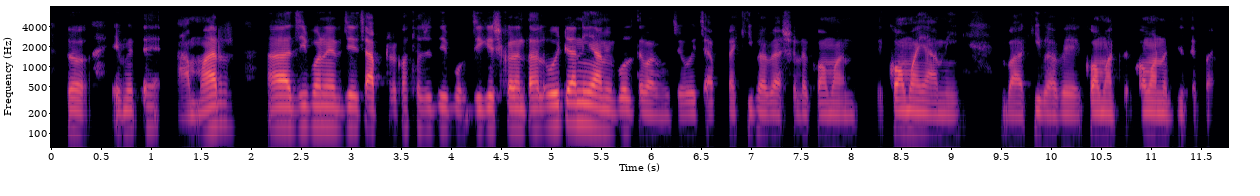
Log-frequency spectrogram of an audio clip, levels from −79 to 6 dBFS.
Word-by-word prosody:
তো - - 0 0.4
এমনিতে 110 -7 -5 0.4
আমার 115 +7 +6 0.6
আ - - +7 0.2
জীবনের 130 -1 +2
যে 125 - +3
চাপটার 115 -1 +3
কথা 115 - -7
যদি 115 +2 -8
ব - - -12 0.2
জিজ্ঞেস 120 +1 +2
করেন 120 -1 +4
তাহলে 120 +1 +3
ওইটা 135 +2 +5
নিয়ে 140 -2 +5
আমি 115 - -2
বলতে 110 -2 -3
পারবো 95 -2 -4
যে - - -12
ওই 100 - -5
চাপটা 105 +1 -6
কীভাবে 105 -2 -4
আসলে 95 +4 -6
কমান 100 0 -2 0.3
ই - - -22
কমাই 110 -1 +4
আমি 95 -1 -9 0.5
বা 95 - 0
কীভাবে 100 -2 -5 0.2
কমাতে 105 -1 0
কমানো 105 -1 +1
যেতে - - -13
পারে? - - -14
110 Hz, 170 wpm, -27 LUFS, 100-120 Hz, 0.6 s, আ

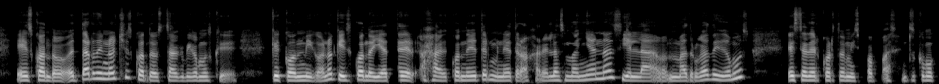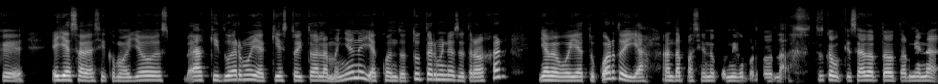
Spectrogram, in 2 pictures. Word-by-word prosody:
es 195 0 +2
cuando 180 -3 +2
tarde 245 +6 +3
y - - +2
noche 265 +4 +1
es 320 - -6
cuando 205 -7 0
está 180 +1 -1
digamos 180 +1 -2
que 430 - -8 0.3
que 200 - +4
conmigo, 185 -2 +2
¿no?, 240 - +2
que 225 -5 +4
es 195 - 0
cuando 205 -2 +3
ya 175 -1 +3
ter 185 +1 +1
ajá. 185 -3 -2
Cuando 190 +2 0
ya 195 - +4
terminé 200 -4 -1
de - - -4
trabajar, - - -4
en 180 - -3
las 195 0 0
mañanas 235 +12 -1
y 195 - +3
en 180 -1 +1
la 170 -1 -2
madrugada, 175 +4 -1
digamos, 230 - 0 0.4
está 200 0 +3
en 190 - +4
el 190 - -1
cuarto 190 0 -2
de - - 0
mis 175 -1 -2
papás. 175 0 -7
Entonces, 185 +3 -11
como 190 -2 -2
que 180 -1 -3 0.2
ella 200 0 +6
sabe 190 -3 +2
así 180 +2 -6
como 175 -1 -4
yo 195 +3 +2
es 195 0 -4 0.2
aquí 200 +1 +1
duermo 215 +3 +2
y 215 - +4
aquí 180 +2 0
estoy 190 -1 -2
toda 190 +1 -1
la 180 -1 +1
mañana, 275 +11 0
y - - -2
ya 180 - +1
cuando 180 -4 -3
tú 255 - -1
termines 225 -4 +1
de 180 - -2
trabajar, 190 - 0 0.3
ya 195 - +5
me 195 - +6
voy 180 0 +3
a 180 - +1
tu - - -6
cuarto 275 -1 +2
y 175 - +4
ya, 170 0 -1
anda 190 0 0
paseando 180 -1 -5
conmigo 175 +1 -2
por - - -9
todos 165 0 -5
lados. - - -8 0.2
Entonces, 200 - -11
como 200 -3 +2
que 180 - -6
se 190 - -1
ha - - +4
adaptado 190 -1 +2
también 180 +1 0
a - - -3
190 Hz, 270 wpm, -21 LUFS, 180-205 Hz, 0.4 s, ella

